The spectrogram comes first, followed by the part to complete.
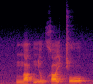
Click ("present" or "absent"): absent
